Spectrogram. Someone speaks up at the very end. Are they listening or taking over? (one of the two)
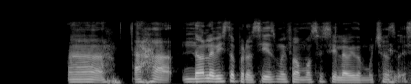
taking over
